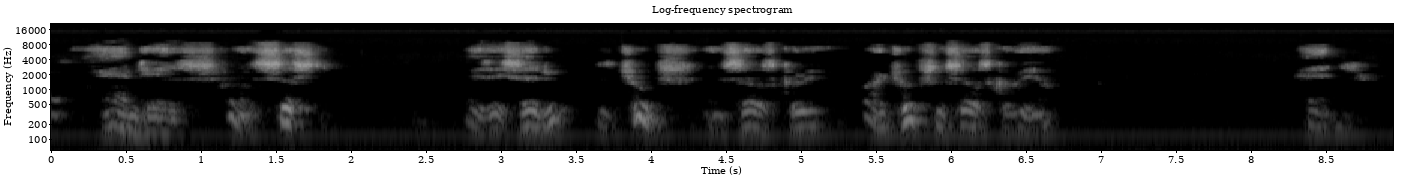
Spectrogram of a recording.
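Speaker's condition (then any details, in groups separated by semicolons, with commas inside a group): Parkinson's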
